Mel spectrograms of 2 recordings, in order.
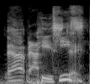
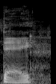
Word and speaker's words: Baptiste: How do you say his name? But Baptiste. Baptiste. God.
